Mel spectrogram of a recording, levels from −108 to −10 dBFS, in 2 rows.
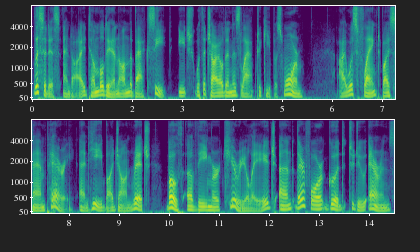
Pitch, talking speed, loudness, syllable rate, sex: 115 Hz, 175 wpm, -23 LUFS, 4.1 syllables/s, male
